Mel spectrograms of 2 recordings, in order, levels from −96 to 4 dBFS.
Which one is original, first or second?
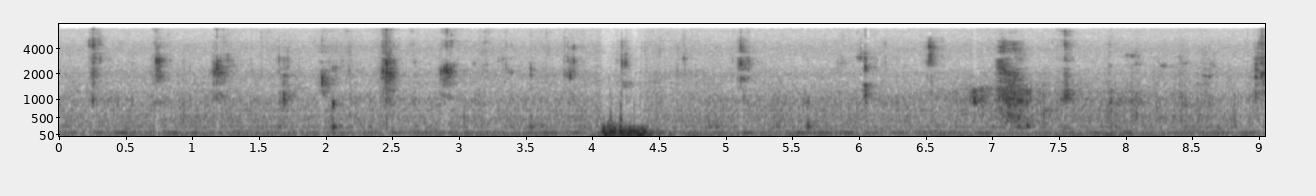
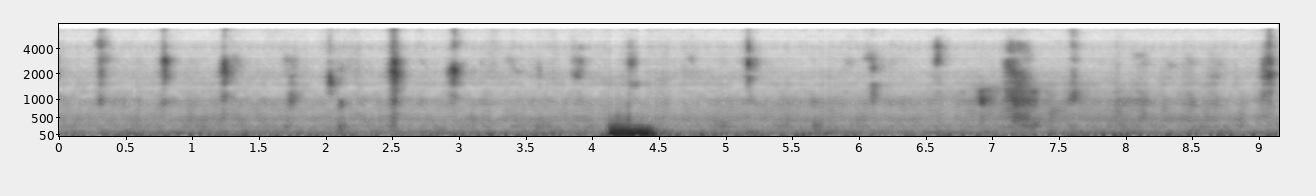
first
